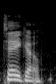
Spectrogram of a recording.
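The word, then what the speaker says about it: Taeko: How do we pronounce her name? – Takeo? – Yeah. It is. – Takeo. – Takeo. There we go.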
